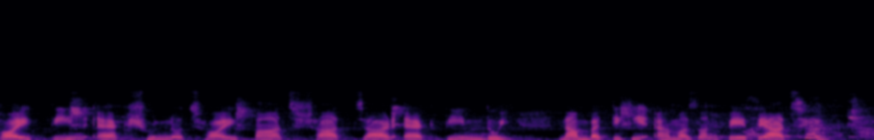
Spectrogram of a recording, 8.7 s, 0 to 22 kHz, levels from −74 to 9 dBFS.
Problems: background sounds at intervals, background conversations at intervals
